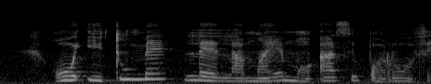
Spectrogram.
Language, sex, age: Tswana, male, 21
